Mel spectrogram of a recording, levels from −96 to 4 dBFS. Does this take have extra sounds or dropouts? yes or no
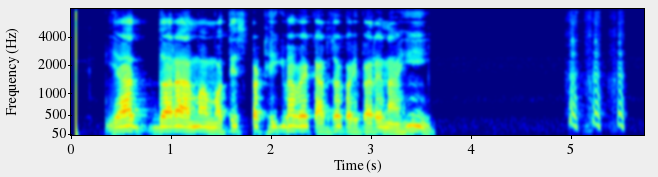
yes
